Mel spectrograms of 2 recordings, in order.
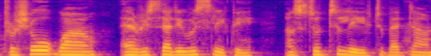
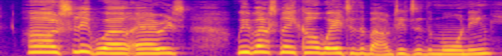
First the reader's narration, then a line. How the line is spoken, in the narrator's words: he yawned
